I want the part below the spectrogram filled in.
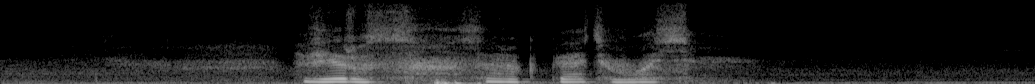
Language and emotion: Russian, sad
